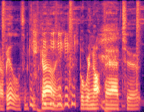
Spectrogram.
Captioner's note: laughs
